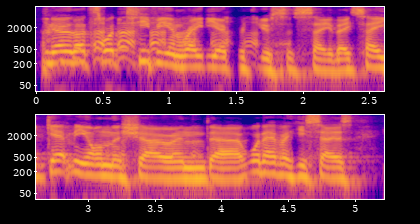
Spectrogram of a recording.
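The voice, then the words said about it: British accent. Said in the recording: “my British accent ... his British accent will make him sound credible”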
